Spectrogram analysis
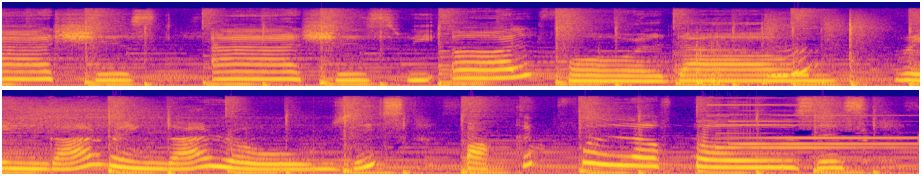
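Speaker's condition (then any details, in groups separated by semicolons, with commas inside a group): No condition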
